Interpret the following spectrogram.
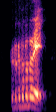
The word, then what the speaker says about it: read: como ves Pero el lo que cambia es la pronuncia no rit se pronuncia siempre s en infinitivo pero cuando es pasado tiene otra pronunciación ya se va a pronunciar como el color rojo red Ya hay que tener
